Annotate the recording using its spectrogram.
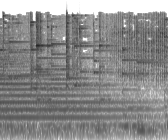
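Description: A clock chime struck once, a bell-like tone that rings on and slowly fades, with light ticks underneath, set in spooky music.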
